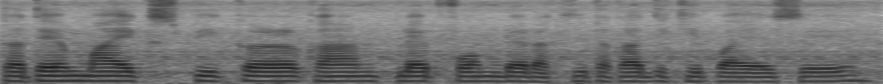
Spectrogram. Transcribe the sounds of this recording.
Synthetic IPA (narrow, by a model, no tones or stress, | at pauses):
t̪ət̪emajkspikəɾkʰanplɛʈfɔɾmɖeɾakʰit̪akad̪ekʰipajase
